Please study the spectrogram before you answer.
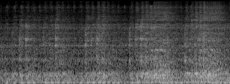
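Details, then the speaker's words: Honda Scoopy i scooter after repair of a knocking sound on throttle from a loose part in the belt-drive/clutch: idles evenly with a soft light putter, no knocking; noise about 90% reduced, considered okay. "ก็เบาลงประมาณ90%ครับผมถือว่าโอเคนะครับ"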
